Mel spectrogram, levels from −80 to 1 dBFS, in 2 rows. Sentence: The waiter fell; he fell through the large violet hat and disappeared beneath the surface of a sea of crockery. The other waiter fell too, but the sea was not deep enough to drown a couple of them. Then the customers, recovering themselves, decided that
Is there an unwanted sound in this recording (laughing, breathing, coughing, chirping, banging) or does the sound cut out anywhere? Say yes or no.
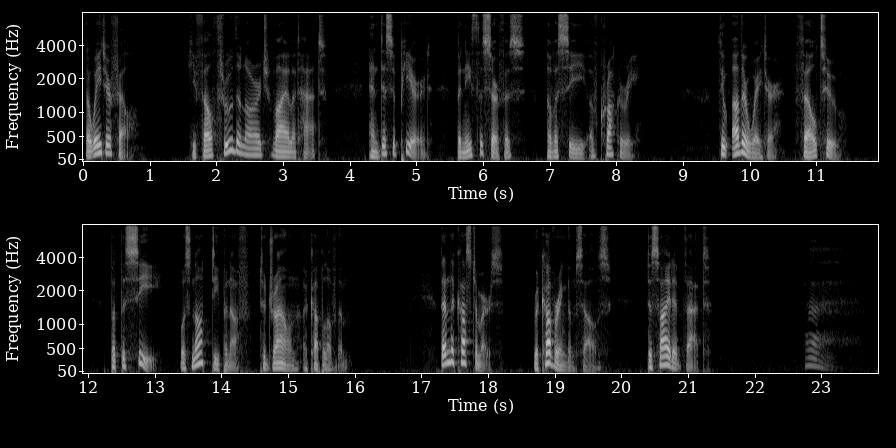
yes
